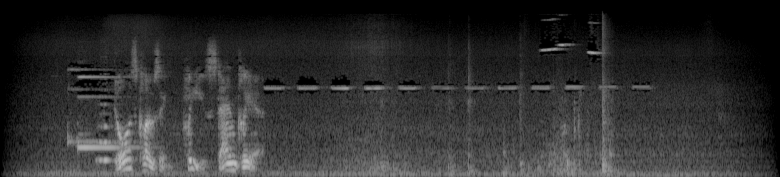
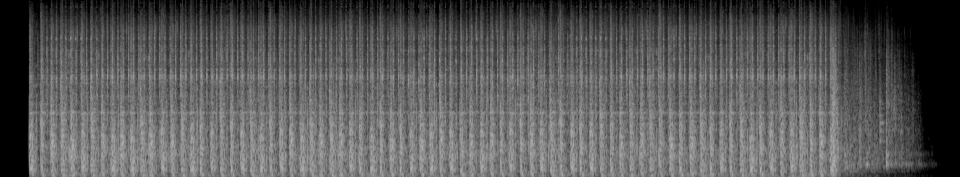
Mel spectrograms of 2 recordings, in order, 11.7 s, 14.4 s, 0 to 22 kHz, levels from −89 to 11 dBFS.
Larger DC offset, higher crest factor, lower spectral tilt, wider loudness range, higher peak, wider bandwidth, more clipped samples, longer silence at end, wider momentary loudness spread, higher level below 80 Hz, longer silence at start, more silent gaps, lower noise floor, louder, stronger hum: neither; about the same, 22 dB vs 20 dB; about the same, -3.5 dB/octave vs -2.5 dB/octave; first, 12 LU vs 1 LU; second, -6 dBFS vs -2 dBFS; second, 16 kHz vs over 20 kHz; neither; second, 0.6 s vs 0.75 s; first, 24 LU vs 2 LU; second, -48 dBFS vs -38 dBFS; about the same, 0.35 s vs 0.45 s; neither; second, -59 dBFS vs -78 dBFS; second, -26 LUFS vs -21 LUFS; neither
